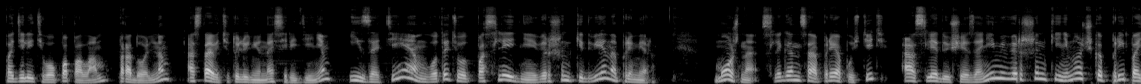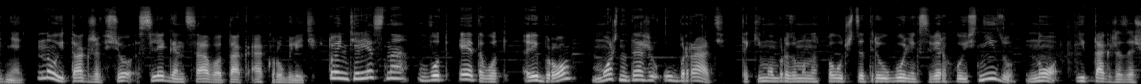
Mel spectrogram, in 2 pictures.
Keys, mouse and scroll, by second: 1.7 middle click, 2.8 click, 3.8 middle click, 4.6 middle click, 5.1 click, 5.5 shift+click, 5.9 middle click, 7.2 g, 8.9 click, 9.3 shift+middle click, 9.7 middle click, 11.1 g, 11.6 middle click, 11.6 click, 12.7 g, 13.6 click, 13.9 g, 14.6 middle click, 15.5 g, 17.6 middle click, 18.6 ctrl+x, 21.2 middle click.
